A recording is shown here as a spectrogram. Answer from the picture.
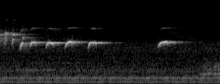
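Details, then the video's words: Greater green leafbird singing to trigger other leafbirds: five quick clear chirps sliding downward in a steady series, a pause, then one more chirp, with a faint constant hum beneath. "pancingan cucak ijo dijamin NYAUT ngikut gacorrrr burung bahan"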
